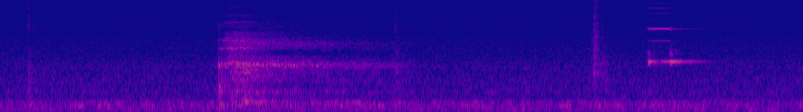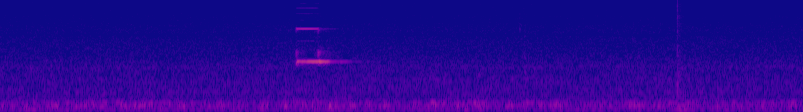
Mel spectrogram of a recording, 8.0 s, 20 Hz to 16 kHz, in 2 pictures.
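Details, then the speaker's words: New Epson SureColor P600 printer, first use, demanding Auto Sheet Feeder 13x19 inch Ultra Premium Matte instead of the selected paper: two short high double beeps a couple of seconds apart over quiet room hum; paper mismatch error beeps. "Okay, so I was going to videotape it printing, but I can't because now it's yelling at me and it's saying replace with the following paper, Auto Sheet Feeder 13 by 19 inch Ultra Premium Matte."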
